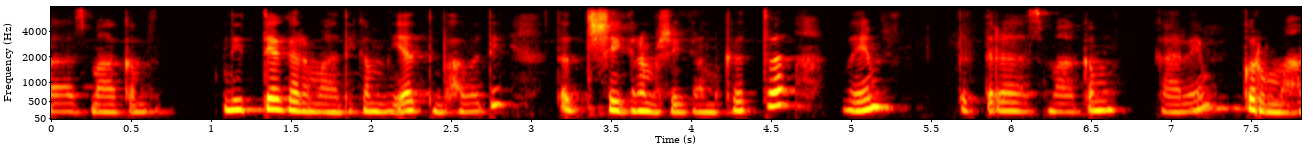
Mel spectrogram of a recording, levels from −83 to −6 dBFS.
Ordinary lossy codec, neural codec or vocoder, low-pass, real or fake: none; none; 7.2 kHz; real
